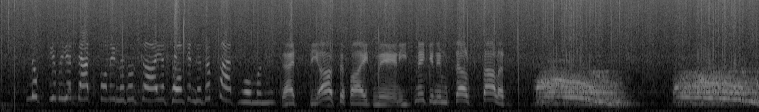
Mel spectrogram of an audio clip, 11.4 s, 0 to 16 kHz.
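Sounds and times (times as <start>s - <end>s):
speech: 1.0s - 9.2s
little circus elephant trumpeting: 8.0s - 11.3s.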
